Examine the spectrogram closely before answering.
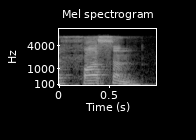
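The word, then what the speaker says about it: fasten: 25 दिसंबर next है फसन T silent है बांधना जैसे मोटर वे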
